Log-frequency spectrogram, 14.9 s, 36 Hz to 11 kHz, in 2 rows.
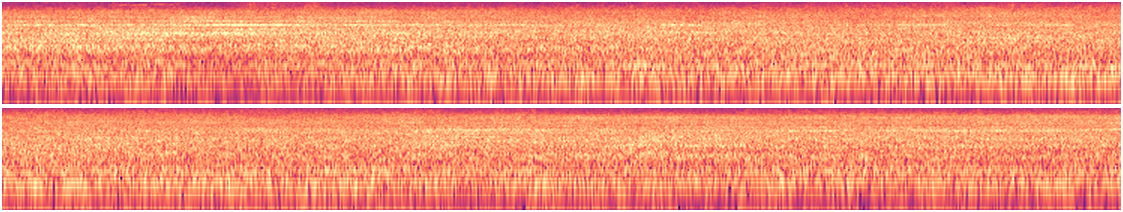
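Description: An Airbus A330 jet takes off at Auckland Airport, a loud, steady broadband roar that holds for the whole stretch without a break and with no one talking.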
